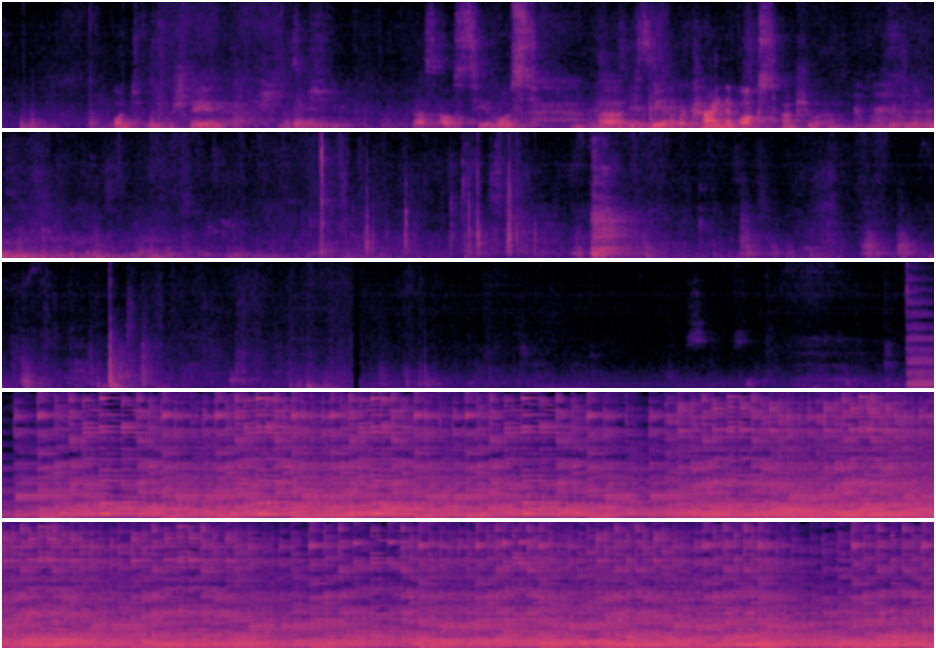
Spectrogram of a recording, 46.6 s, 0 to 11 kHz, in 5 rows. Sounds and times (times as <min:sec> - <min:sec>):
Harpsichord: 0:27.7 - 0:46.6.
